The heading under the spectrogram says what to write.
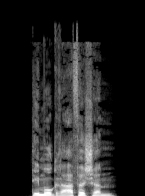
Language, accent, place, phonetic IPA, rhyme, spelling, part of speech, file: German, Germany, Berlin, [demoˈɡʁaːfɪʃm̩], -aːfɪʃm̩, demographischem, adjective, De-demographischem.ogg
- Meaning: strong dative masculine/neuter singular of demographisch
